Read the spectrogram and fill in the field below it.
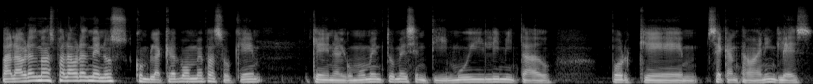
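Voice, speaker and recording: A man with a Bogotá accent speaks at fairly low pitch and a fairly slow pace. The recording is very clean with a silent background. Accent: Bogotá Colombian Spanish. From Colombia, Bogotá. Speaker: rock and blues musician. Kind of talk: interview, casual chat. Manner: hesitant, many fillers.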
